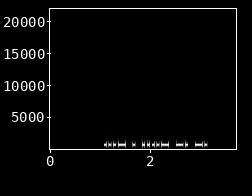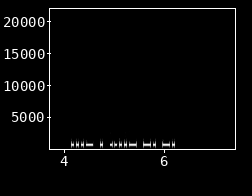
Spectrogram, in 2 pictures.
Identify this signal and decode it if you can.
Morse code, heard as a keyed tone, about 25 wpm, 700 Hz. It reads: VE4NN VE4NN
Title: DXCC-100 Call Signs - 5 Characters - Repeated 2x - 25wpm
